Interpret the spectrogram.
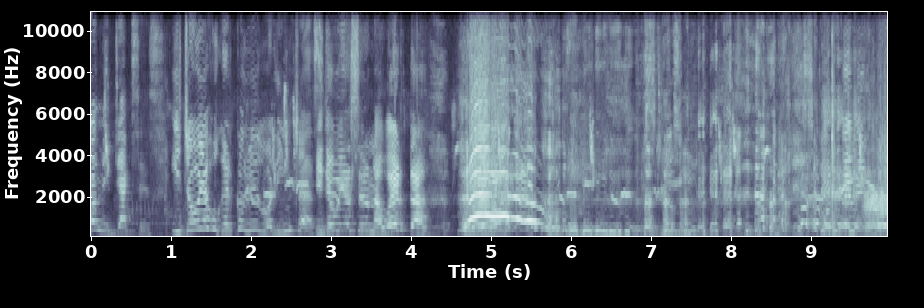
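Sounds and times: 
speech: 0.2 - 9.9
laughter: 4.7 - 9.9
goats bleating: 9.4 - 9.9.

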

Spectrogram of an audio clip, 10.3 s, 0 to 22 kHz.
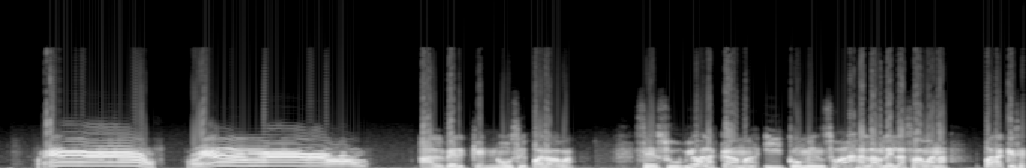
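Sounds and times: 
hungry cat meowing: 0.4 - 3.8
speech: 4.4 - 10.2.

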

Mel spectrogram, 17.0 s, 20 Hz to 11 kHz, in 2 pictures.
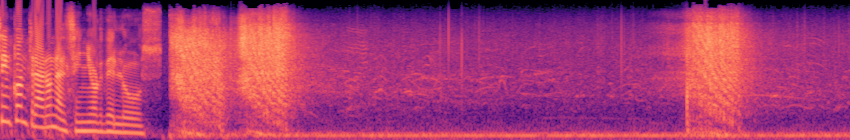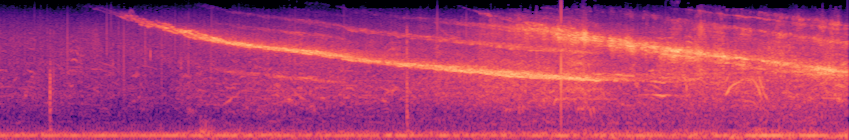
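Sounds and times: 
speech: 0.0 - 1.8
steady low rumble: 1.6 - 16.9
lit firework castle exploding with rapid crackling bangs: 1.7 - 16.9
thin rising whistle: 9.8 - 16.9.

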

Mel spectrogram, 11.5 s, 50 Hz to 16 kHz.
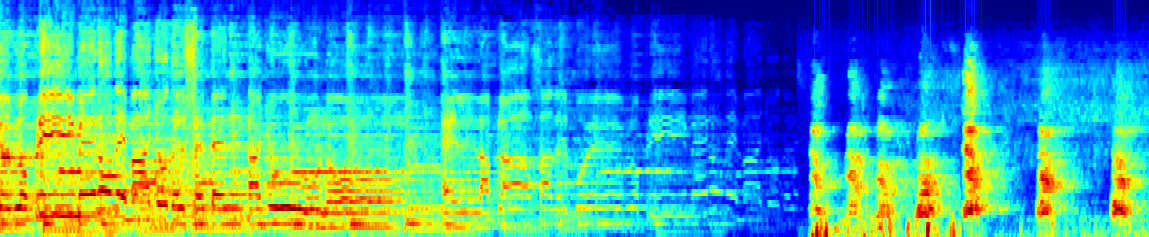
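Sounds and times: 
speech: 0.2 - 4.1, 4.8 - 6.6
small dogs barking at an outdoor town square: 8.1 - 11.4.

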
